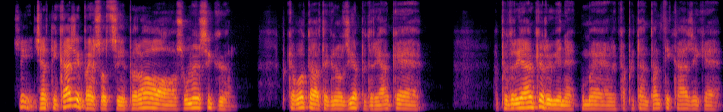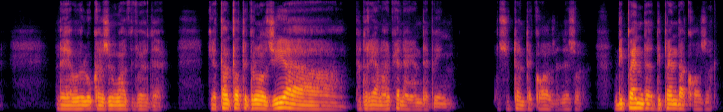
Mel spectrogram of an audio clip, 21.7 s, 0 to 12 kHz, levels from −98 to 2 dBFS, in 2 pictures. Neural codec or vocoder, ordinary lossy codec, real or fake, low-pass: none; none; real; none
